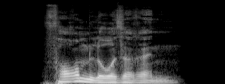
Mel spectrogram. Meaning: inflection of formlos: 1. strong genitive masculine/neuter singular comparative degree 2. weak/mixed genitive/dative all-gender singular comparative degree
- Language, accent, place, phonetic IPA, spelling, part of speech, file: German, Germany, Berlin, [ˈfɔʁmˌloːzəʁən], formloseren, adjective, De-formloseren.ogg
